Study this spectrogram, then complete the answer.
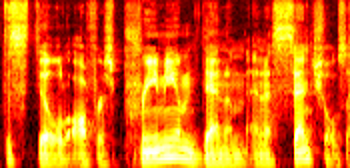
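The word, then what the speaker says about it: DSTLD: ollars then I found distilled DST LD pronounced distilled offers premium denim and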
